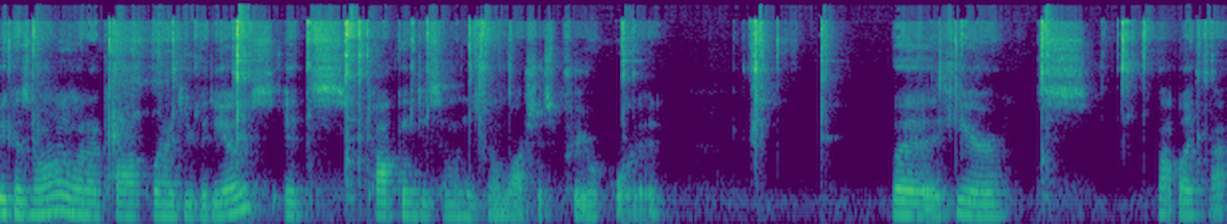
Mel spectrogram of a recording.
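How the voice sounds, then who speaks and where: A quiet woman's voice at medium pitch, fairly even in intonation, with long, frequent pauses and noticeable background noise. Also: moderate pace. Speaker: video creator. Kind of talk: casual livestream monologue. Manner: somewhat quiet.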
